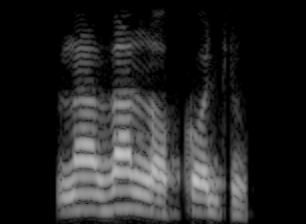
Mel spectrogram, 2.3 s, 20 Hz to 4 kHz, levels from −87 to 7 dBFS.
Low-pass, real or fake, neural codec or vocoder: 3.6 kHz; real; none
